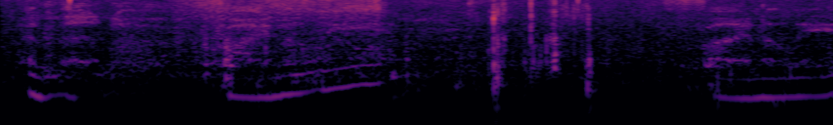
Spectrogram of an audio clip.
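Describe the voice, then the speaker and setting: A woman is speaking. She whispers. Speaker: ASMR creator. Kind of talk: ASMR book talk to camera. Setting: phone recording, no microphone. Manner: soft-spoken, whispering.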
